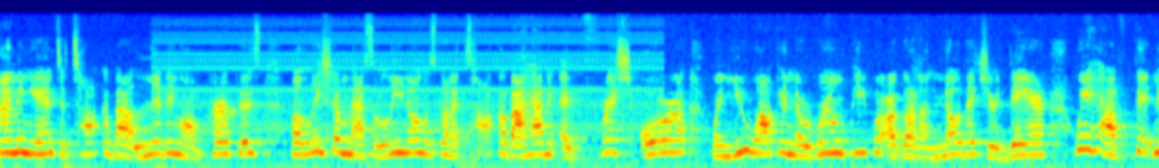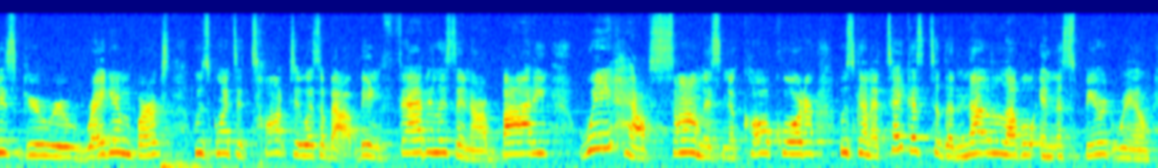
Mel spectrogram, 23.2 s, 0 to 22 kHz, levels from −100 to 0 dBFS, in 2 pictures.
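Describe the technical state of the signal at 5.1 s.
A steady chirping warble sits roughly 20 dB beneath the sound from 1.51 to 6.64 s, flipping between pitches near 1 and 2 kHz. This is timecode bleed: a square-wave linear timecode, fitting 23.976 frames per second, leaking from an adjacent track or cable.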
